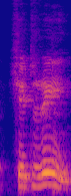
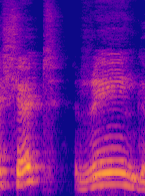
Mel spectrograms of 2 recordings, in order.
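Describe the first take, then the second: First: Said in the usual way. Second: शट रेंग in two slow parts, "sht" then "reng"; syllable-by-syllable demo. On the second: Shown as a demonstration. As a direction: break शट रेंग apart slowly, E sounded as "ay". (शट रेंग को तोड़कर धीरे, ई को ए पढ़ते हुए) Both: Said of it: "ई को ए पढ़ना है".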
